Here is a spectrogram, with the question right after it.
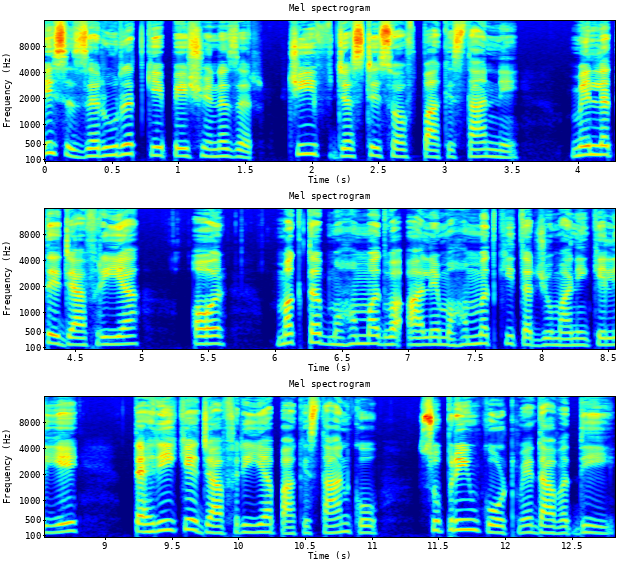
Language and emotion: Urdu, neutral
